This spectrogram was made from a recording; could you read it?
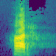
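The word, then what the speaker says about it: Хар (הר): Хар – гора. Хар – да, видите, начинается с хе, которое как легкое придыхание произносится. Хар.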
